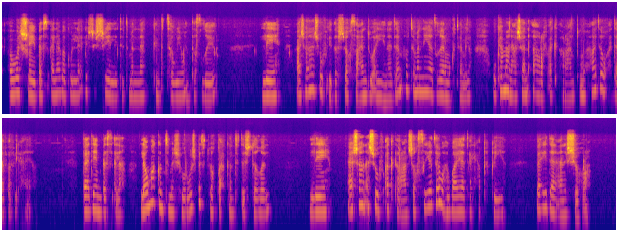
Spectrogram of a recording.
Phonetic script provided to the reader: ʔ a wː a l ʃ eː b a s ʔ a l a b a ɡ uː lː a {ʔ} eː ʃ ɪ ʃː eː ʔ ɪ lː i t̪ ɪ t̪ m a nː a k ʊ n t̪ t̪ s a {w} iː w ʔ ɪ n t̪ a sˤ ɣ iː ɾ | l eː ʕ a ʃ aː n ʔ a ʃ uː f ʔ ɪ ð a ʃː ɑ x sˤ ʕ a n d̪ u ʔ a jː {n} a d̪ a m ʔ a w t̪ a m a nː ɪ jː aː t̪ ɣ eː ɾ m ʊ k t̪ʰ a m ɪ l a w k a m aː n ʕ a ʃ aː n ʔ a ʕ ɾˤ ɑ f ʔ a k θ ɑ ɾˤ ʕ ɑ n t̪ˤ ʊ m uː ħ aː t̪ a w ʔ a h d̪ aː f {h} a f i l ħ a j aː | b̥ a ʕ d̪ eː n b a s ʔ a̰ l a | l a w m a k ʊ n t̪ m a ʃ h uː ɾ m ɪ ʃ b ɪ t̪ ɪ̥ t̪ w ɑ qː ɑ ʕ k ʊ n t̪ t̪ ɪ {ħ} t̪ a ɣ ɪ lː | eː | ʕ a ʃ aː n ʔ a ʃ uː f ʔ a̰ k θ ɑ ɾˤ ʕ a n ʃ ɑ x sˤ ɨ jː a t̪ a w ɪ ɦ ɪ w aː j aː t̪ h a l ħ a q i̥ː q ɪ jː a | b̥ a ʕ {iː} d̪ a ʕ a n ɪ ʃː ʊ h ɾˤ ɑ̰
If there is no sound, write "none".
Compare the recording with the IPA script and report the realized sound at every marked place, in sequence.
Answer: ʔ, wː, n, h, ʃ, iː

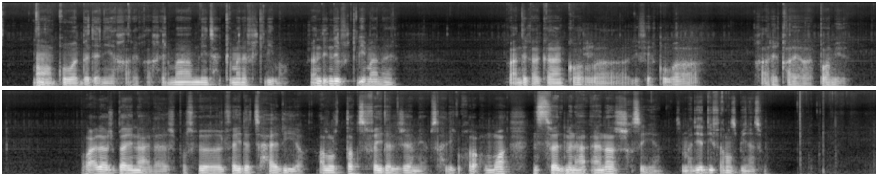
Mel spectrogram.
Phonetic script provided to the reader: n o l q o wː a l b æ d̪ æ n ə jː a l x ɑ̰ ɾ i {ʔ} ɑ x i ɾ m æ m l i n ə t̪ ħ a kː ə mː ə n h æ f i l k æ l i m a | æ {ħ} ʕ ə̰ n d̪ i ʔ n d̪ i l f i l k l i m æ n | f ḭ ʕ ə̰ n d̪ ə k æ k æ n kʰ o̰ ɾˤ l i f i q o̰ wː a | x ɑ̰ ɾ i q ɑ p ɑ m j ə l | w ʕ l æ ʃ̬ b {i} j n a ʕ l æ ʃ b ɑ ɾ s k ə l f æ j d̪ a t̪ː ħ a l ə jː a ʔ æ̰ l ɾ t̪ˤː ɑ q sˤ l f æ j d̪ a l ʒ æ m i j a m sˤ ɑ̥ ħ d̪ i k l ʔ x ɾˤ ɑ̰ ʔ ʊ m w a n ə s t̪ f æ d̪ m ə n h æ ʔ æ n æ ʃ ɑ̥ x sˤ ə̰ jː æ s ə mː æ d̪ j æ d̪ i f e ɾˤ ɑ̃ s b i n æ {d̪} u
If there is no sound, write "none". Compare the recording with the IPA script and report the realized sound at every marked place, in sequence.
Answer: q, ʃ, æ, t̪

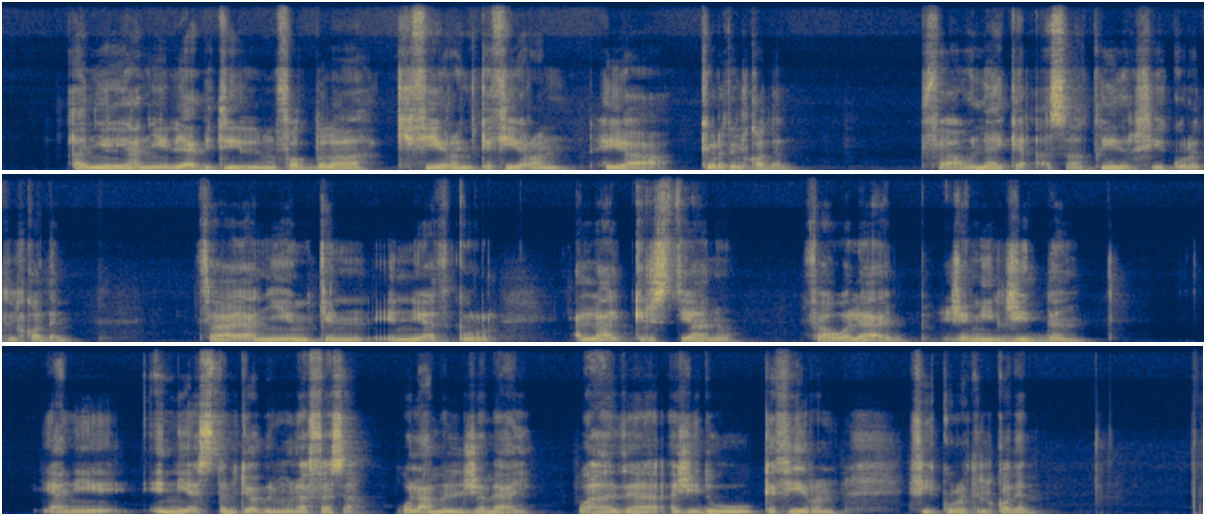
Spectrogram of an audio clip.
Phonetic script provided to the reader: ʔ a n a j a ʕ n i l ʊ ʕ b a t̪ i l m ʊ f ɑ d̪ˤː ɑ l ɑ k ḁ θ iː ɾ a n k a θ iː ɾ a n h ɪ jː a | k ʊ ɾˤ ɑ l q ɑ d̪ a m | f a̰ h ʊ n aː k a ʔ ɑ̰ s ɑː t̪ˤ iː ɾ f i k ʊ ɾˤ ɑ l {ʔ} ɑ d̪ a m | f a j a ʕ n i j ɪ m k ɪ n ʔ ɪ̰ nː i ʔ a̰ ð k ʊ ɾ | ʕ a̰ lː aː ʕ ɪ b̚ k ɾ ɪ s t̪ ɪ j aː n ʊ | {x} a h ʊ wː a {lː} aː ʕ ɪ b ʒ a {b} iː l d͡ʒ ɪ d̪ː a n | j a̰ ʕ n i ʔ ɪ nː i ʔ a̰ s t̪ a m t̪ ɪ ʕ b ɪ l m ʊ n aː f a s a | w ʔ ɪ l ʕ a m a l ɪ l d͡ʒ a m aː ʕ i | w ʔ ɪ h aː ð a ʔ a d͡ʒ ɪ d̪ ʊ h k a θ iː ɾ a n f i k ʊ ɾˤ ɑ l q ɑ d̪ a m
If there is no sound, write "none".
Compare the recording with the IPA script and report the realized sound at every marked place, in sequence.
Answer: q, f, l, m

